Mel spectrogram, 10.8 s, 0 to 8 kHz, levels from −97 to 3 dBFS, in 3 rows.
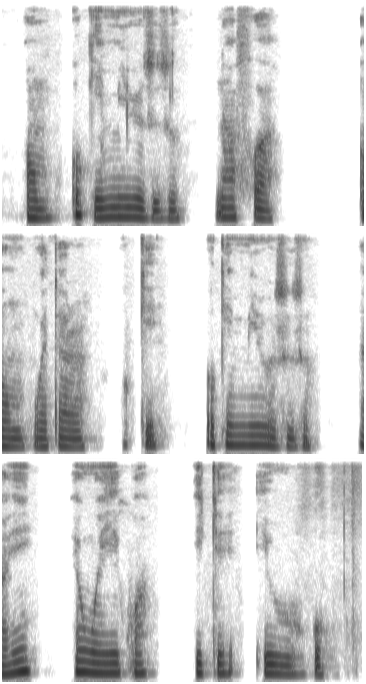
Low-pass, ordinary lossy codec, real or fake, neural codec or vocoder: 7.2 kHz; none; real; none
